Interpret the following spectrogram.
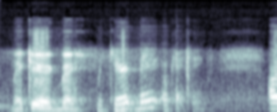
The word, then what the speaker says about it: McElrathbey: McCarrick Bay.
